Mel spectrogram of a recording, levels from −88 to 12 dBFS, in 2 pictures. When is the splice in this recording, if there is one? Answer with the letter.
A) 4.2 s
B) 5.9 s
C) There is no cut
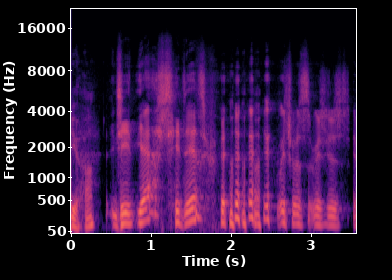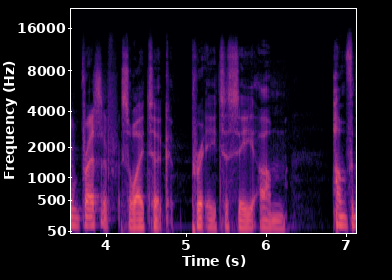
A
